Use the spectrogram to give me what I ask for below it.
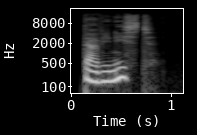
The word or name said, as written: darwinist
